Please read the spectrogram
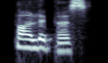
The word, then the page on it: polypus: Indian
